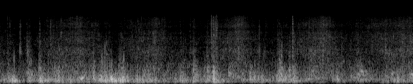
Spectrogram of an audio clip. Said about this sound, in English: And that was the wake from a motorboat that went out a while ago. It was caught up with us.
